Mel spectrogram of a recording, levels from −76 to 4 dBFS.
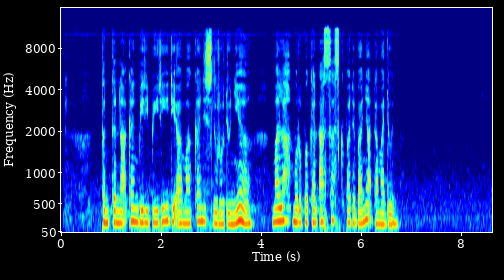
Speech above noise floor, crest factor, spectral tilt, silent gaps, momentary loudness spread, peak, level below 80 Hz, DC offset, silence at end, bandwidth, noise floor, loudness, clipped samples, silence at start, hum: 37 dB; 16 dB; -5.5 dB/octave; none; 7 LU; -4 dBFS; -52 dBFS; under 0.1%; 1.9 s; 11.5 kHz; -56 dBFS; -20 LUFS; under 0.1%; 0.8 s; none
